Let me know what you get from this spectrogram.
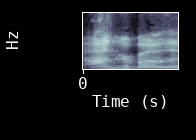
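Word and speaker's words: Angrboða: But Angerboda is the same way. Like, that D is actually a th.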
